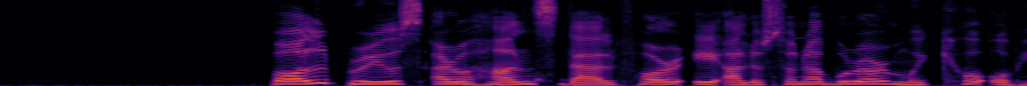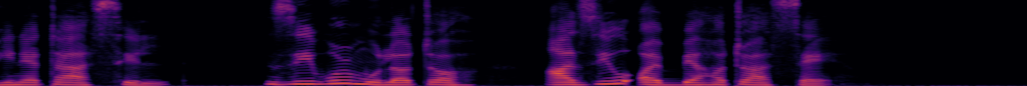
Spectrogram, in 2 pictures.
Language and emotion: Assamese, neutral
